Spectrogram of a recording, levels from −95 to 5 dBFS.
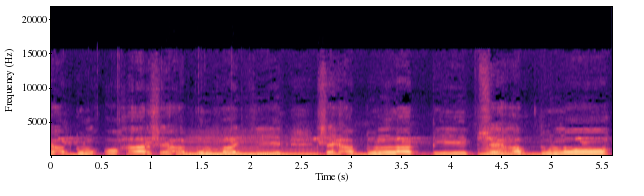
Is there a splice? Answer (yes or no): no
